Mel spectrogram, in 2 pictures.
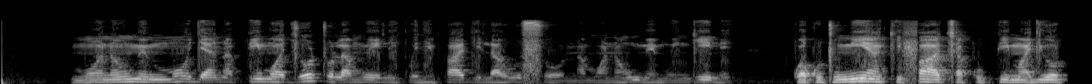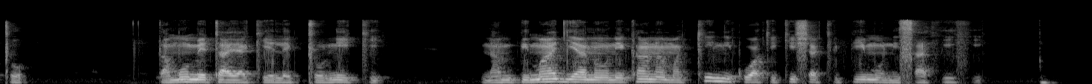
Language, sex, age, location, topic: Swahili, male, 25-35, Kisii, health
